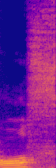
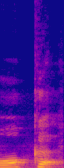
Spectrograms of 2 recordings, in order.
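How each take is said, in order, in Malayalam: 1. ഈ അക്ഷരം s ശബ്ദത്തിലാണ് അവസാനിക്കുന്നത്. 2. ഈ അക്ഷരം k ശബ്ദത്തിലാണ് അവസാനിക്കുന്നത്. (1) "ഓസ് അല്ല" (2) "ഓക്ക് കേട്ടോ"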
